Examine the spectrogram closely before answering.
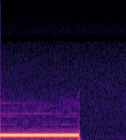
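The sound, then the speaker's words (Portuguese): A single steady telephone tone while calling a pastor, a pure mid-pitched beep lasting just under a second before it cuts off cleanly into silence. “Vou ligar para um pastor amigo nosso que é da Argentina e trabalha aqui no Brasil, hein?”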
